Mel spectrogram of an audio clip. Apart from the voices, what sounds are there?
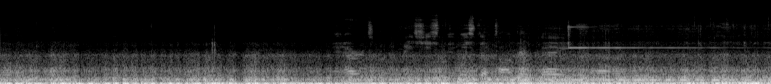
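car interior noise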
